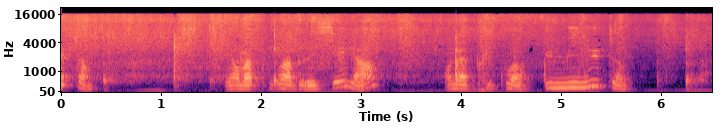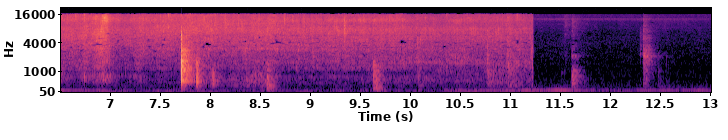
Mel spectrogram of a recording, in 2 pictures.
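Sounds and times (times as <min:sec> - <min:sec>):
beef sizzling in a wok: 0:00.0 - 0:11.2
spatula scraping a pan: 0:00.1 - 0:08.8.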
